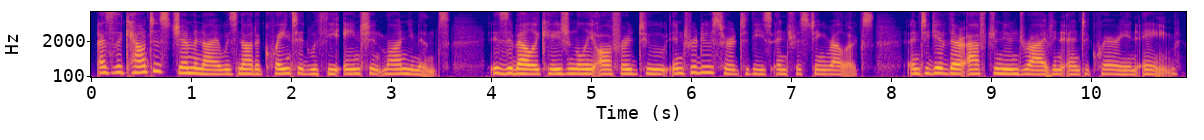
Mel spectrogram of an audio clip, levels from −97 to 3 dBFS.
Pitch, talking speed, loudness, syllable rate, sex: 210 Hz, 165 wpm, -18 LUFS, 6.0 syllables/s, female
